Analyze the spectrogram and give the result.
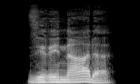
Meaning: serenade (love song; instrumental composition)
- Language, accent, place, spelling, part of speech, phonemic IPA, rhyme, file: German, Germany, Berlin, Serenade, noun, /zeʁeˈnaːdə/, -aːdə, De-Serenade.ogg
